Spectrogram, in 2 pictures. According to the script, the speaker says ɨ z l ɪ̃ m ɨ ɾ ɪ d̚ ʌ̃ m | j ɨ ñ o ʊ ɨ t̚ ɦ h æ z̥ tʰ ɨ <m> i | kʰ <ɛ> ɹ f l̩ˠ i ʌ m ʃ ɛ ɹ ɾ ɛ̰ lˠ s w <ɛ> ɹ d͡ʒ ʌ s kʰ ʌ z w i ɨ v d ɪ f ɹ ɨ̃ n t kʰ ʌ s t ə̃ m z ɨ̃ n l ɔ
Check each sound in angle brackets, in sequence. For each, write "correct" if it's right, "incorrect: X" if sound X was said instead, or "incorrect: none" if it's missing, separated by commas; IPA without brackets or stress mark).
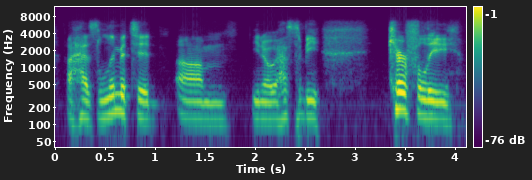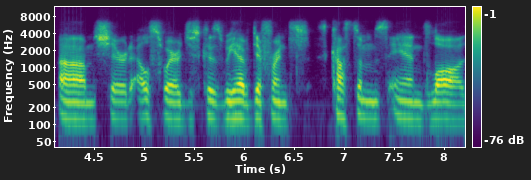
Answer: incorrect: b, correct, correct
